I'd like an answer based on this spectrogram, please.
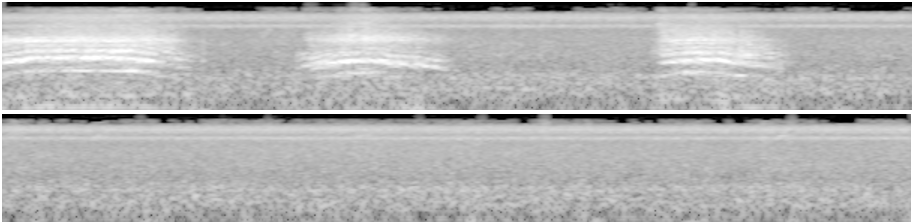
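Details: Three short elephant trumpets in the first five seconds, each arched and brassy, followed by a long stretch of only background noise.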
